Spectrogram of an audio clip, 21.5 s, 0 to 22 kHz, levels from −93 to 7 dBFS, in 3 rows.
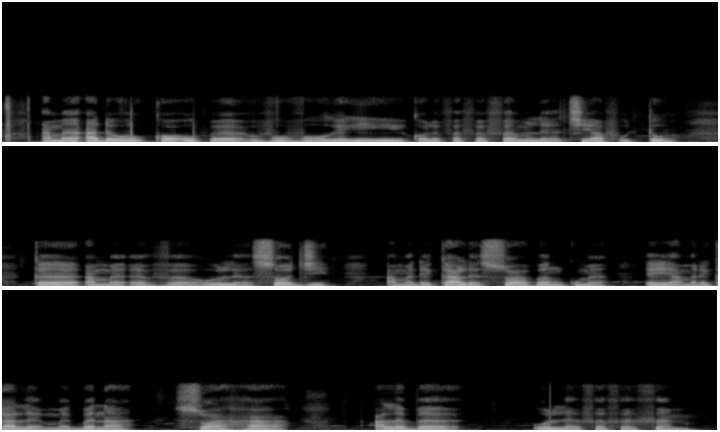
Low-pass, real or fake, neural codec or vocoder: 7.2 kHz; fake; codec, 16 kHz in and 24 kHz out, 1 kbps, XY-Tokenizer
